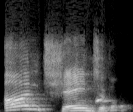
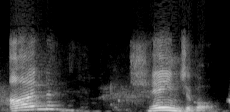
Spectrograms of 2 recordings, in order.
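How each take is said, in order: First: "Unchangeable" stretched out slowly; emphatic echo. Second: "Un... changeable", very slow, split after "Un"; heavily drawn-out emphasis. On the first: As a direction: slowly confirm the answer, "Unchangeable". Repeats the right answer back. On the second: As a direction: hammer home "Unchangeable" with extreme slowness. Drives the key word home. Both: Real, not acted.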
